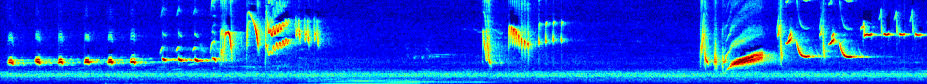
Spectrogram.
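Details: Thrush singing from a shrubbery tree: a rapid string of repeated notes, then rich whistled and trilled phrases, a pause, and another loud varied phrase ending in quick repeated notes, over a steady hum.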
